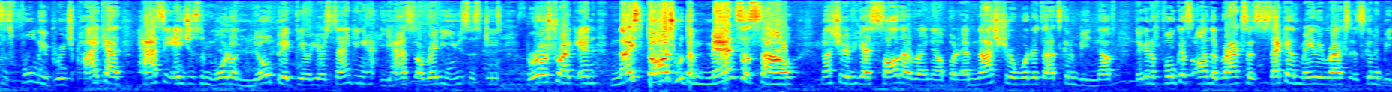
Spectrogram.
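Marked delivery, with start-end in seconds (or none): 5.2-8.0 loud, high, rapid fight call; live play-by-play. Acted. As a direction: call the teamfight at full hype. Live team fight commentary.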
